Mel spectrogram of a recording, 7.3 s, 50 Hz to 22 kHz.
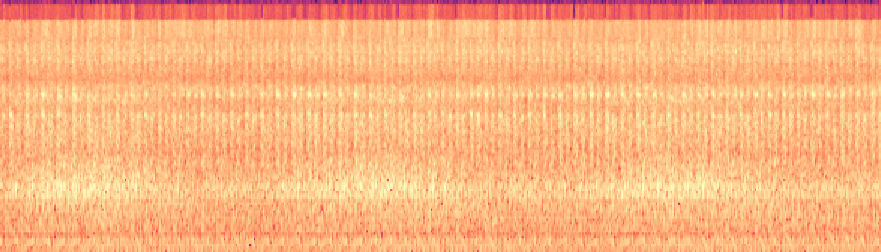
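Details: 1948 GMC Silversides PD3751 Greyhound bus, Detroit 6-71 two-stroke diesel after in-frame rebuild: steady busy drone at fast idle, even and unbroken with no knock; healthy, good response, normal idle and revving.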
